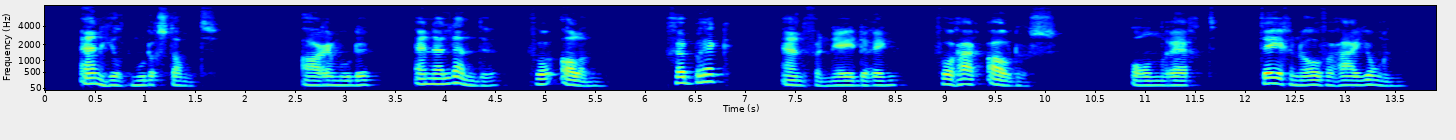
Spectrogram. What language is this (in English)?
Dutch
